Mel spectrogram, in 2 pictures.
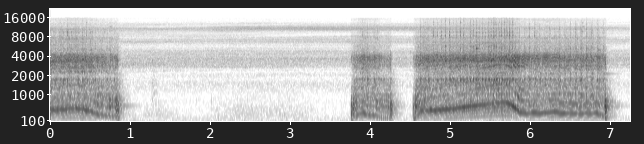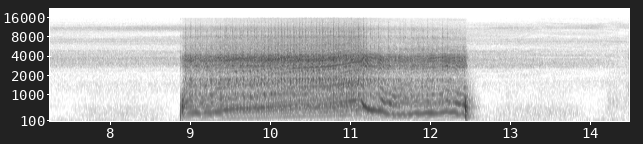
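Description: Right-angle drill boring a 5 mm hole into the aluminium cylinder head of an air-cooled Porsche 911 engine, run in bursts of a few seconds with pauses between. The longest burst comes near the end. The motor's whine sags and recovers in pitch as the bit loads up.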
